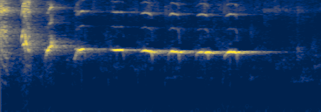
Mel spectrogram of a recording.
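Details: Greater green leafbird song used as a lure for trapping birds: a few rough chattering notes, then a long, level, clear whistle with slight wavering that fades out, on a clean, quiet background.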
